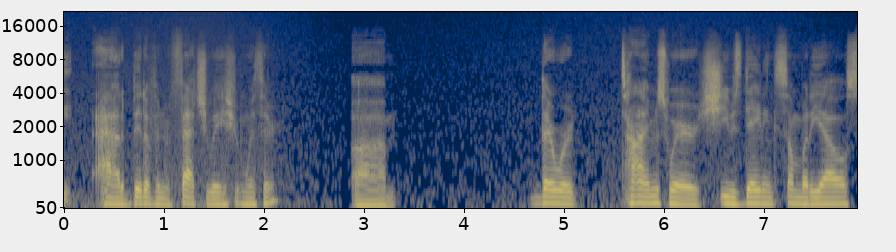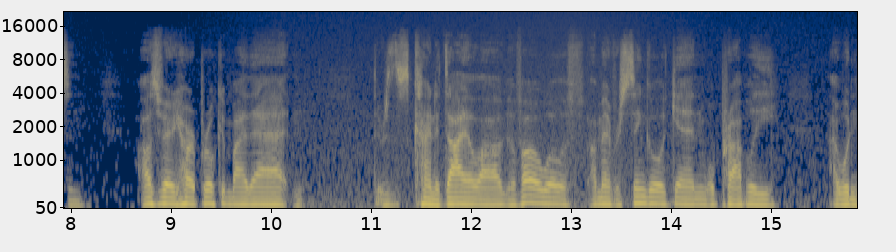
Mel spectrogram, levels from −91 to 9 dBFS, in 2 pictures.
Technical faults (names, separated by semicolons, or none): overdone noise removal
